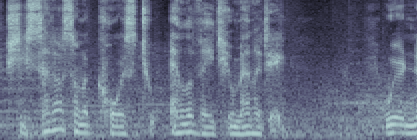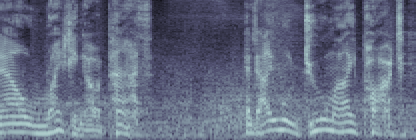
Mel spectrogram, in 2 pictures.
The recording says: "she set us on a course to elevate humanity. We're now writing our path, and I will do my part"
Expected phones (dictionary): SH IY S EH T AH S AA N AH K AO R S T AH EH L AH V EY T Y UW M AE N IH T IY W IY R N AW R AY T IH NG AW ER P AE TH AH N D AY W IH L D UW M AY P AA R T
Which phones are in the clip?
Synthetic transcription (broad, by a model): SH IY S EH T AH S N AH K AO R S T AH EH L AH V EY T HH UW M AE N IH T IY W IY R N AW R AY T IH NG AW ER P AE TH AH N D AY W IH L D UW M AY P AA R T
